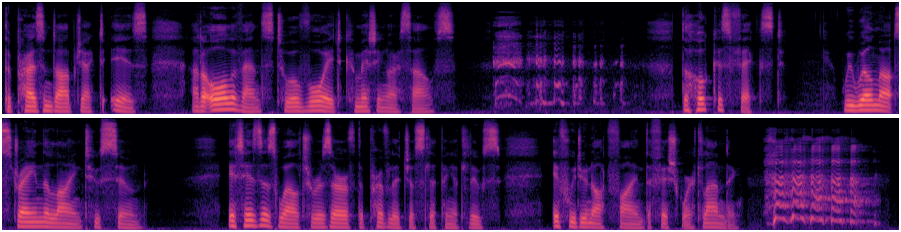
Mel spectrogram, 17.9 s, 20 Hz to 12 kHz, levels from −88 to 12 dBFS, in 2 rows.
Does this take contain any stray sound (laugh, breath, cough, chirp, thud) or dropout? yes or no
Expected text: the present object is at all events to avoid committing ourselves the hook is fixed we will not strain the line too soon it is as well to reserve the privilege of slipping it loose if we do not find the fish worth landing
yes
